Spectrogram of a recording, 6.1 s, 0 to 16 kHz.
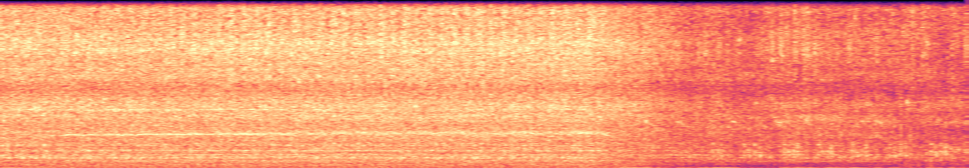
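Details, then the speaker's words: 1968 Corvette with a 1969 350 small-block and 1972 heads, cold start after sitting two weeks on a warm morning without choke: uneven top-end clatter over the idle; owner suspects worn lifters; has always sounded so. "personally, I think the lifters are worn. I want to put new lifters on it. And rocker arms. But it runs well. It does have a sound, but it's always sounded just like that."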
